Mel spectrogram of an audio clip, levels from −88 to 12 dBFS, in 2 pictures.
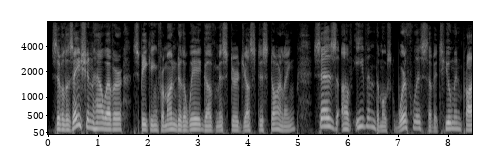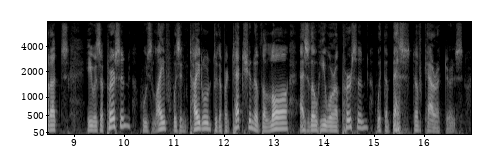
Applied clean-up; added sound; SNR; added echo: none; none; none; none.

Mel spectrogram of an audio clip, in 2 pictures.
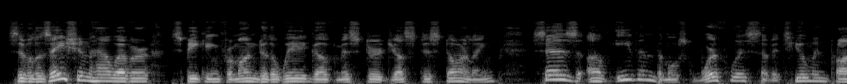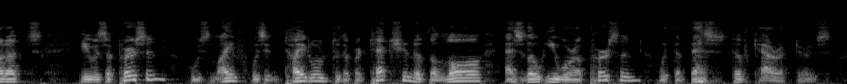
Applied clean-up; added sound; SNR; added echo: none; none; none; reverberation time 0.2 s.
